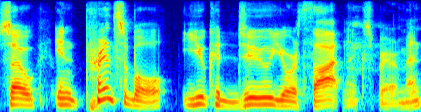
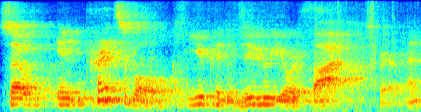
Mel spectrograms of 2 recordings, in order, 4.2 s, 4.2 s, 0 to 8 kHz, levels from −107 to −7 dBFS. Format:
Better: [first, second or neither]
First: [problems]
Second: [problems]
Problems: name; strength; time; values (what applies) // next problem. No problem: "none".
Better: first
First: none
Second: noise reduction (neural separator model SepFormer DNS4)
